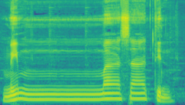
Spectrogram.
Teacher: nun sukun bertemu dengan mim ini juga harus ditahan lebih lama mimpi Mas Adin tidak boleh lagi terbaca n dengan jelas kemudian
